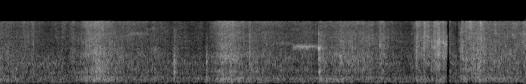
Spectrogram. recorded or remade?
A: remade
